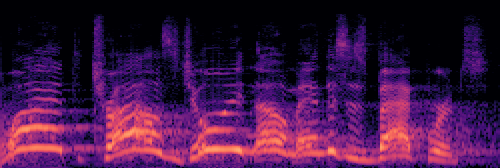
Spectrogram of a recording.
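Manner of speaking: squeaked high, baffled; high incredulous protest; mock disbelief. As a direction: act like it makes no sense. Mock shock at trials joy.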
